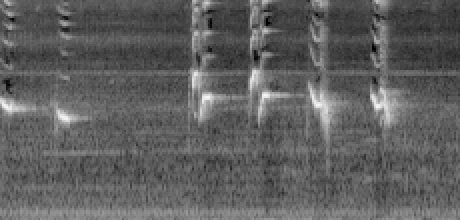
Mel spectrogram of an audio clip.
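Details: Greater green leafbird (cucak ijo) in 'gacor isian' song: two clear falling whistles, a short gap, then four louder, slightly burry downslurred notes spaced about half a second apart.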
